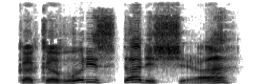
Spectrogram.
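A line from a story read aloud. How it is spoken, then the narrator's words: Delighted, snide question. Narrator (Russian): восторженно вместе с тем ехидно спросил он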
